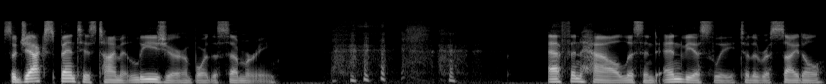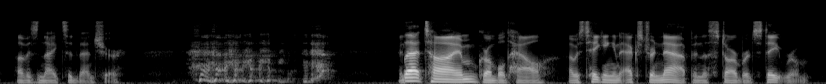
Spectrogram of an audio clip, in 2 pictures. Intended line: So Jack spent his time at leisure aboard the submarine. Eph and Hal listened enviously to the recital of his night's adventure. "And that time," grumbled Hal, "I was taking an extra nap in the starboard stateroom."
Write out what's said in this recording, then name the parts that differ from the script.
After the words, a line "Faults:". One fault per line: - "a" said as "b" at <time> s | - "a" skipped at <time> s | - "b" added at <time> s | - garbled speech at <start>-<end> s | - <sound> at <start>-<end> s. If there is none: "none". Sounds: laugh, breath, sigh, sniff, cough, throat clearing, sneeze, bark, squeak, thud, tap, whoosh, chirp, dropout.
So Jack spent his time at leisure aboard the submarine. Eph and Hal listened enviously to the recital of his night's adventure. "And that time," grumbled Hal, "I was taking an extra nap in the starboard stateroom."
Faults:
- laugh at 3.3-4.9 s
- laugh at 10.1-11.7 s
